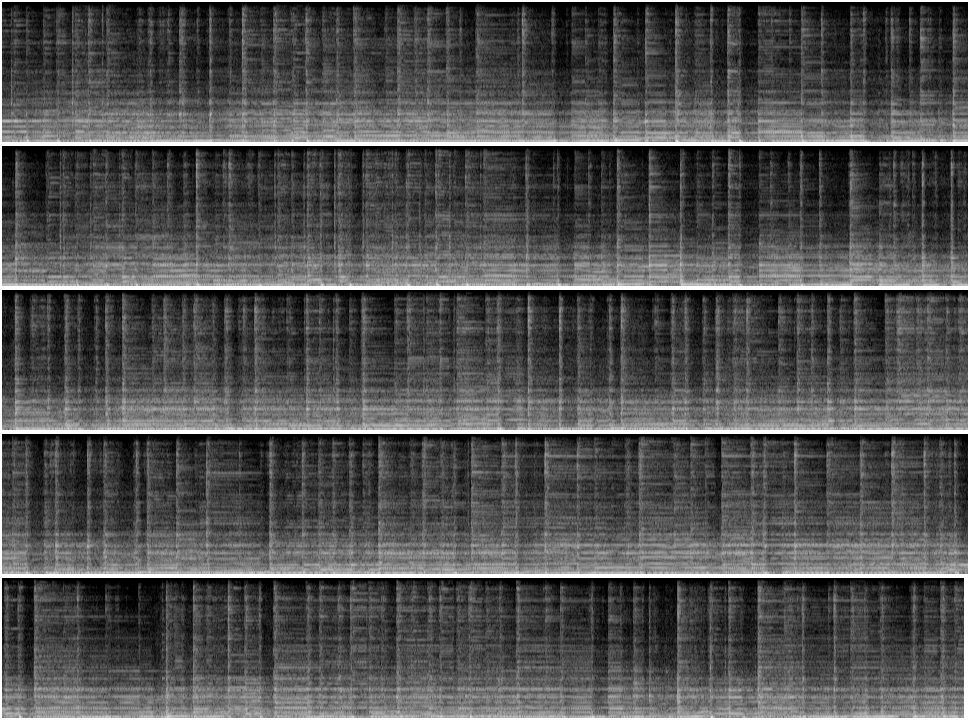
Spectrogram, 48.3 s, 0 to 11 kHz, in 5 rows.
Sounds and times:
Music: 0.0 - 48.2.

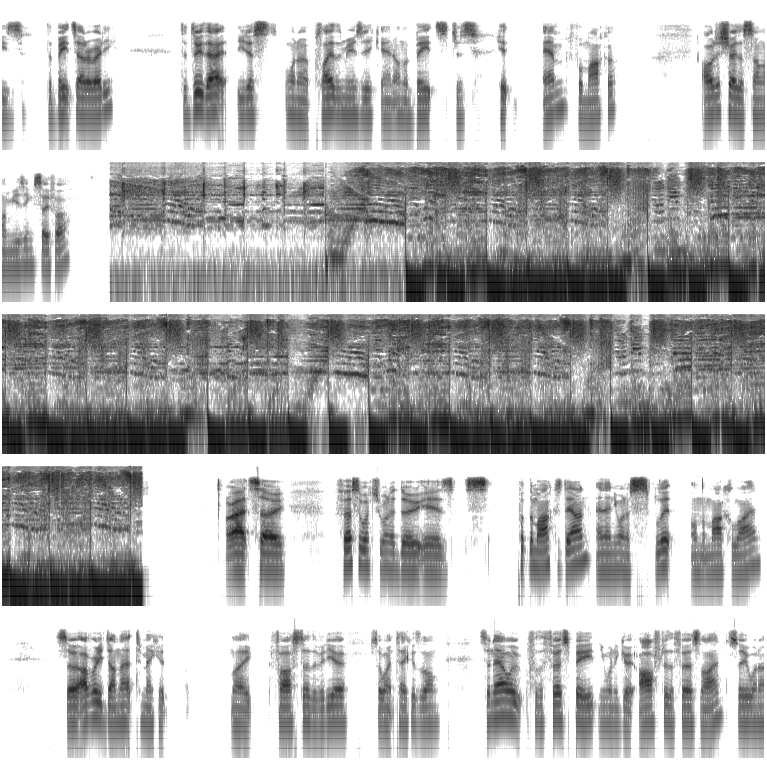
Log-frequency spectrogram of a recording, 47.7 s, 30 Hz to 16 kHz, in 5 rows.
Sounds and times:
Music: 10.9 - 30.4.

